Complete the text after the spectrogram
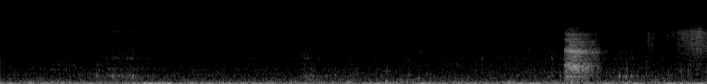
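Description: A man close by breathes out sharply through his nose.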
